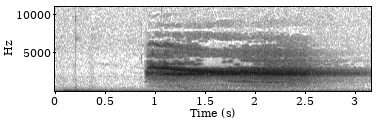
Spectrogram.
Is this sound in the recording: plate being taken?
no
